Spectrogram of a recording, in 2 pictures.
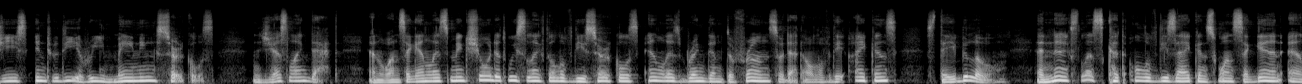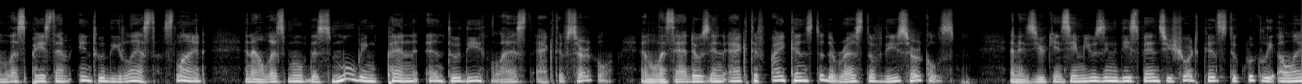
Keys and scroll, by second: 0.0 ctrl+alt+Right, 0.1 ctrl+alt+Down, 5.0 ctrl+alt+Right, 5.2 ctrl+alt+Down, 13.5 ctrl+v, 17.5 ctrl+alt+Left, 17.6 ctrl+alt+Up, 21.2 ctrl+alt+Right, 21.3 ctrl+alt+Up, 25.7 ctrl+alt+Right, 25.8 ctrl+alt+Down.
